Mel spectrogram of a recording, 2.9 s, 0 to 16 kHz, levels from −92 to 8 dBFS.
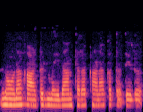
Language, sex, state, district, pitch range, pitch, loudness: Kannada, female, Karnataka, Belgaum, 155-165 Hz, 160 Hz, -18 LUFS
